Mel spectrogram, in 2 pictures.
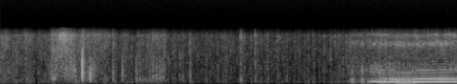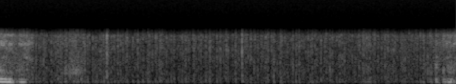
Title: Husbands snoring sounds like a cow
